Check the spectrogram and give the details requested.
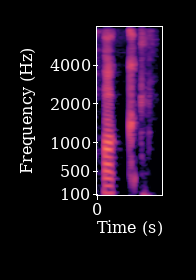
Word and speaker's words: Hochdeutsch: How to say Hochdeutsch, or however you say that word.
